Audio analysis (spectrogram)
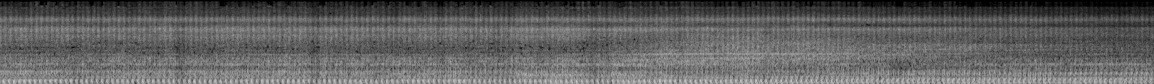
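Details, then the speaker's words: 1973 Gravely C8 with a donor engine installed, after setting the ignition timing: the single cylinder thumps at an even, steady beat with no pops or backfires. The earlier backfiring has cleared. "i heard it but it cleared it up i don't hear any more back firing or anything"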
